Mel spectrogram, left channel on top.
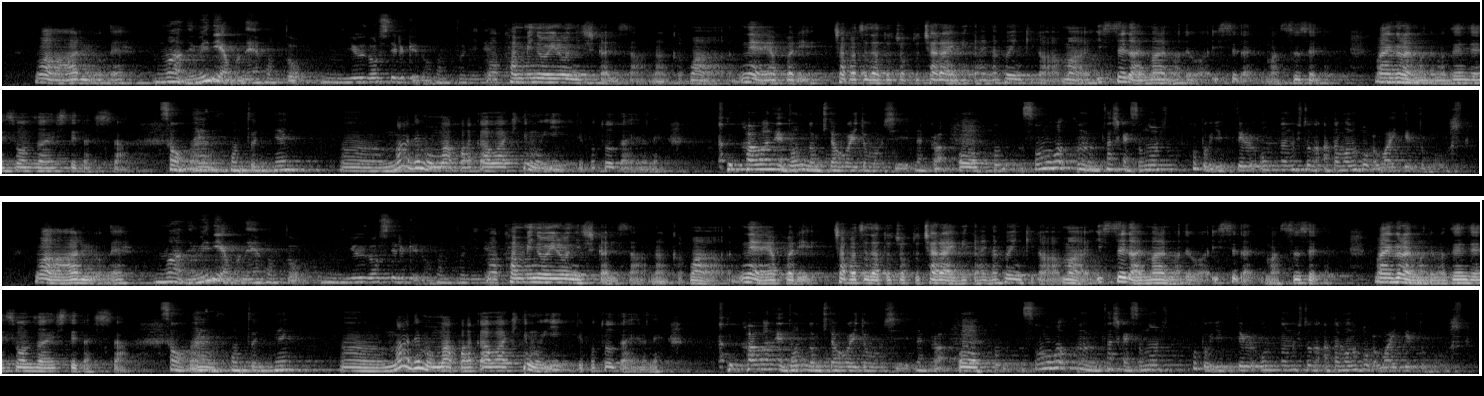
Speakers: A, on the right; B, on the left.
A: まあ、あるよね。
B: まあね、メディアもね、本当うん誘導してるけど、本当にね。
A: まあ髪の色にしかりさ、なんかまあね、やっぱり茶髪だとちょっとチャラいみたいな雰囲気が、まあ一世代前までは、一世代、まあ数世代前ぐらいまでは全然存在してたしさ。
B: うん。そうね。
A: うん、
B: 本当にね。
A: うん、まあでもまあパーカーは着てもいいってことだよね。
B: 顔はね、どんどん来た方がいいと思うし、なんか、
A: うん、
B: そその、うん、確かにそのことを言ってる女の人の頭の方が湧いてると思うわ。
